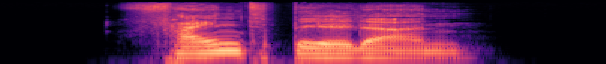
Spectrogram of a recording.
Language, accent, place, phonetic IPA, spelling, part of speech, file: German, Germany, Berlin, [ˈfaɪ̯ntˌbɪldɐn], Feindbildern, noun, De-Feindbildern.ogg
- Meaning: dative plural of Feindbild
